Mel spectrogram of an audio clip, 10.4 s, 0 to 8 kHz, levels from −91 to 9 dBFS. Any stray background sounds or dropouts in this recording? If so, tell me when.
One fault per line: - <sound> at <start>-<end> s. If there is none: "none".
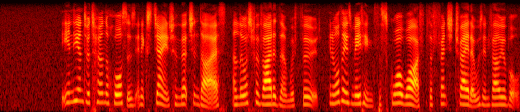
none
